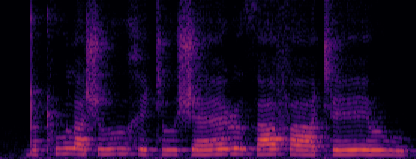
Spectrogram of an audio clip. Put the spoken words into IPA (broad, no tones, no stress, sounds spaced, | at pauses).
ɖ a ʈʰ u l a ʃ ɯː x e c ɯː ʃ ɛː ɭ ɯ θ a f aː cʰ eː ɹ u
